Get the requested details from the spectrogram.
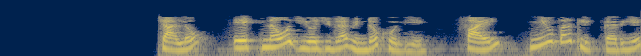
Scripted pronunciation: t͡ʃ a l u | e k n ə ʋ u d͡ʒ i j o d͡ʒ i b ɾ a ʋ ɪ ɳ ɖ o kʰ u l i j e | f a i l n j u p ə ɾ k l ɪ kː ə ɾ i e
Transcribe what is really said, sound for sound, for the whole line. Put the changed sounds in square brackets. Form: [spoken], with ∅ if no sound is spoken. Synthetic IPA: t͡ʃ a l [o] | e k n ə ʋ [o] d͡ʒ i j o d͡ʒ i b ɾ a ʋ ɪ ɳ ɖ o kʰ [o] l i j e | f a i l n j u p ə ɾ k l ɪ kː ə ɾ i e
